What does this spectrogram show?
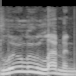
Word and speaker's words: Lululemon: Who wants to spell it? I mean, Panda answered it. Panda. Panda. Lulumon. Close. There's more in there, but yeah, no. It's Lululemon, basically.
